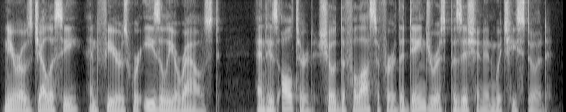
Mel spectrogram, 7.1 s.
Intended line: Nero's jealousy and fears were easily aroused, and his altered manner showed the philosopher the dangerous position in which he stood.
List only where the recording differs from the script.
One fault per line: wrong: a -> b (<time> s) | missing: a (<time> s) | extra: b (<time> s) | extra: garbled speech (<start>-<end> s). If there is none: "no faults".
missing: manner (3.9 s)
